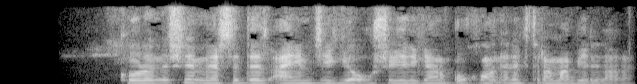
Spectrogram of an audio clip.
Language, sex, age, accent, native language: Uzbek, male, 18-24, Jizzax, Uzbek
